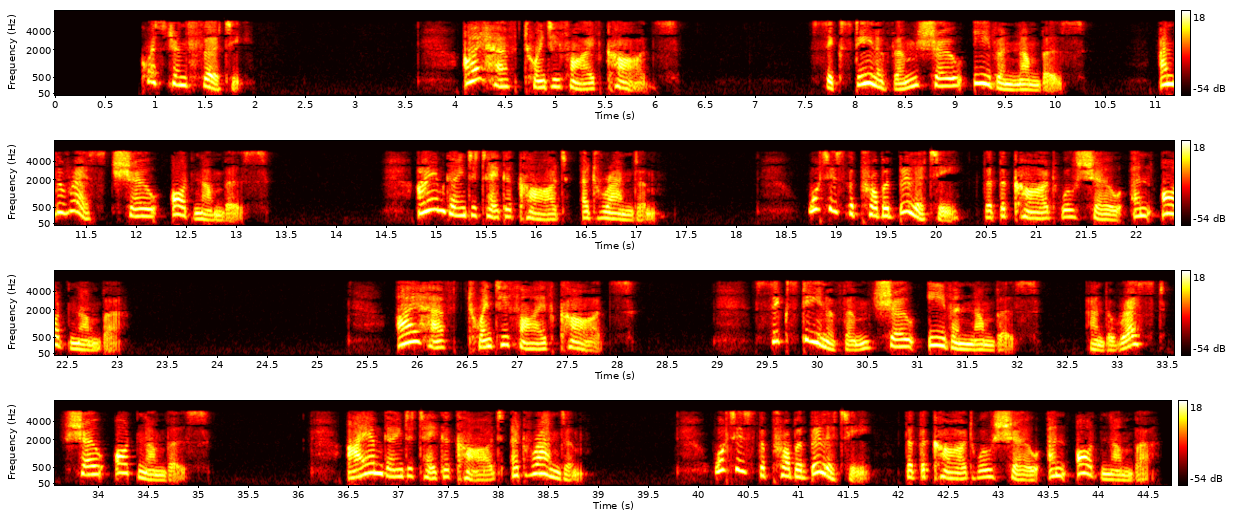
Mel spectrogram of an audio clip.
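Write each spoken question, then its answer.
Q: What is the probability that the card will show an odd number?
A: 9/25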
